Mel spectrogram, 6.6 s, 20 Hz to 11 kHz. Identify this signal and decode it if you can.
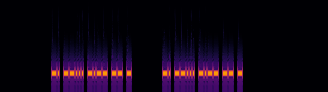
Morse code, heard as a keyed tone, about 40 wpm, 700 Hz. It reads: N7YMT N7YMT
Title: USA Call Signs - 5 Characters - Repeated 2x - 40wpm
